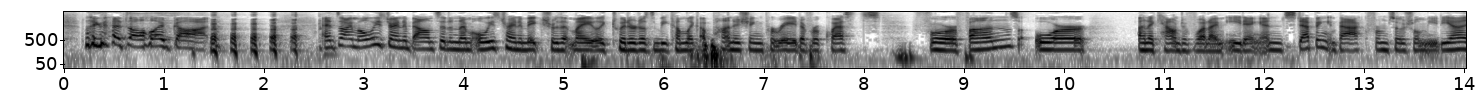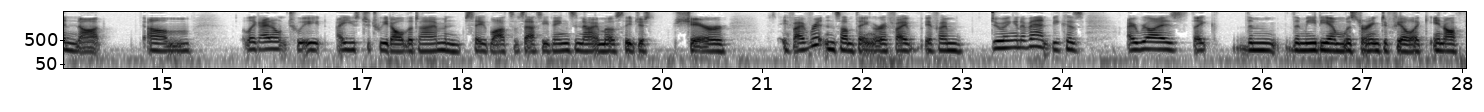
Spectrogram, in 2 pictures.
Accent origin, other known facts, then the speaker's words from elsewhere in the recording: New York, United States; you know, I grew up in New York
